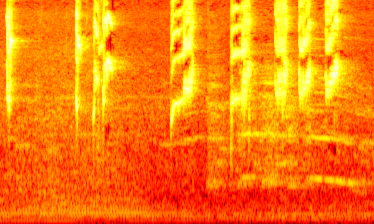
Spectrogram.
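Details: Lovebird with an odd voice, described as mimicking human speech: high squeaky chirps, then strident buzzy notes in pairs, with thin steady tonal lines running beneath.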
